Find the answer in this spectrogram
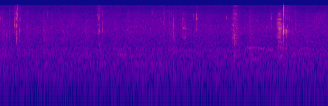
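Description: Close-up chewing of a mouthful of lasagna and rice, with four light clicks of a metal fork against the plate.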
